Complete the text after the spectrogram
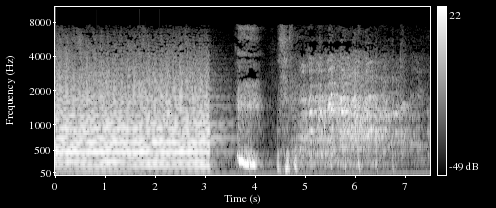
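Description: A single loud, sustained ship's foghorn blast, as ships enter the port of New York on a very foggy day, drones for about three seconds, then cuts off and is followed by people laughing and chuckling.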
